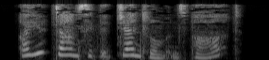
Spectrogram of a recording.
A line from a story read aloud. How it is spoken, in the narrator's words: she said wearily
